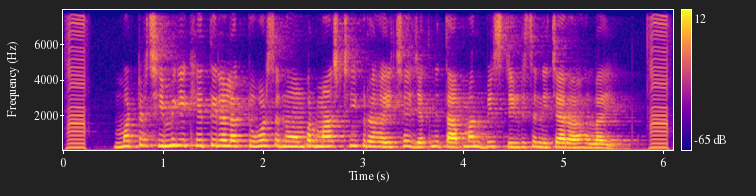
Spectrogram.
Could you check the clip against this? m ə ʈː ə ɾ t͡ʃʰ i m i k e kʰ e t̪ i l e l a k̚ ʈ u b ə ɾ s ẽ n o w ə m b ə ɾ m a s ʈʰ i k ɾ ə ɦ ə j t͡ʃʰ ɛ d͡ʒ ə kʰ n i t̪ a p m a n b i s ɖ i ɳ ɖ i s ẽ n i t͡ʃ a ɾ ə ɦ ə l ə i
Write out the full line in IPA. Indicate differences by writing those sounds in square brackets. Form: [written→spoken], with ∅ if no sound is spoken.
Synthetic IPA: m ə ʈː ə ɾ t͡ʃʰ i m i k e kʰ e t̪ i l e l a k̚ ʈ u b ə ɾ s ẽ n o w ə m b ə ɾ m a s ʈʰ i k ɾ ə ɦ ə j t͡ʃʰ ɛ d͡ʒ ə kʰ n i t̪ a p m a n b i s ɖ i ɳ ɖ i s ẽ n i t͡ʃ a ɾ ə ɦ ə l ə [i→j]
